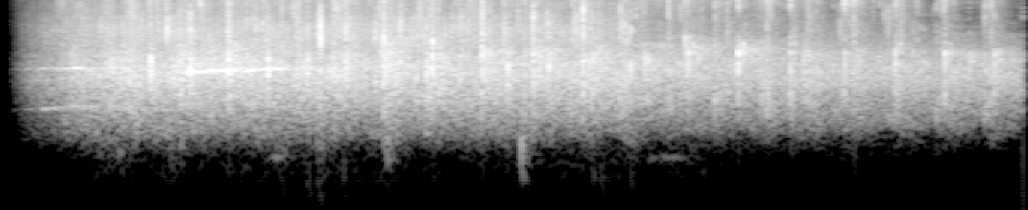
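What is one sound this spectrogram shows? An audience applauds and cheers in a large echoing hall.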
